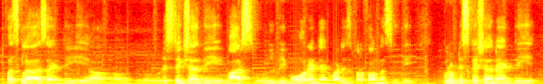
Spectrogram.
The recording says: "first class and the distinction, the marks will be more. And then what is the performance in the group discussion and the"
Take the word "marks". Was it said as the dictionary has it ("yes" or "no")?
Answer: no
